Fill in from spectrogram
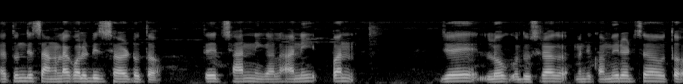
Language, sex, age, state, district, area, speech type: Marathi, male, 18-30, Maharashtra, Amravati, rural, spontaneous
